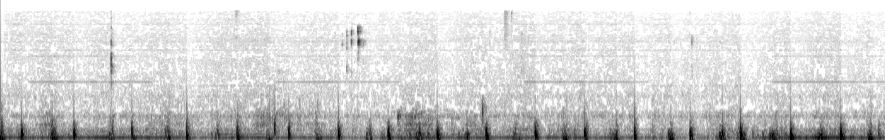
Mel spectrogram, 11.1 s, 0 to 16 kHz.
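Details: Adult female heartbeat recorded through a stethoscope after a blood draw: steady low thumps at about 95 beats a minute over a constant low hum.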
